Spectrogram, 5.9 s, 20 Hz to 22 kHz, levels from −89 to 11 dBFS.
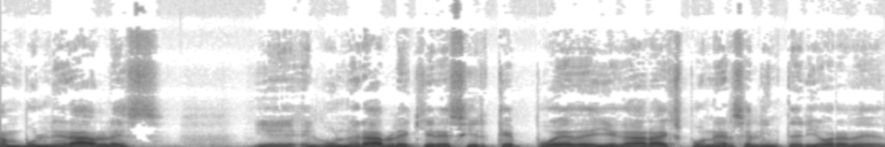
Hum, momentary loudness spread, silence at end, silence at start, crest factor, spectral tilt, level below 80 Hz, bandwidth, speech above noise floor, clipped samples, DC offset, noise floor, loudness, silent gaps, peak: none; 9 LU; 0 s; 0 s; 16 dB; -7.5 dB/octave; -48 dBFS; over 20 kHz; 27 dB; under 0.1%; under 0.1%; -44 dBFS; -18 LUFS; none; -2 dBFS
